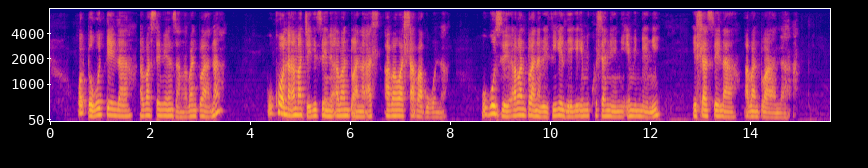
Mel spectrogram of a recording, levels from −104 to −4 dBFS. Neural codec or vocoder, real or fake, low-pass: codec, 16 kHz in and 24 kHz out, 1.1 kbps, FireRedTTS-2 codec; fake; 7.2 kHz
